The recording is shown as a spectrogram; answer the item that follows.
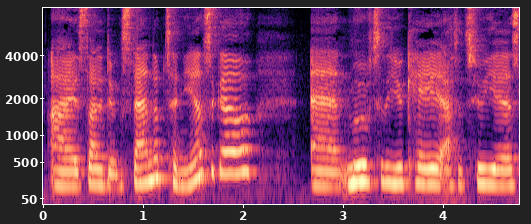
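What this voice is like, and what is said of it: Danish accent. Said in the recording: “I'm Danish. I just want to explain the accent because that might sound weird to people.”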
